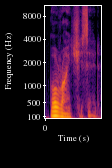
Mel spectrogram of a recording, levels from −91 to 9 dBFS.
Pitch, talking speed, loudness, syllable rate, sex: 105 Hz, 245 wpm, -18 LUFS, 5.1 syllables/s, male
